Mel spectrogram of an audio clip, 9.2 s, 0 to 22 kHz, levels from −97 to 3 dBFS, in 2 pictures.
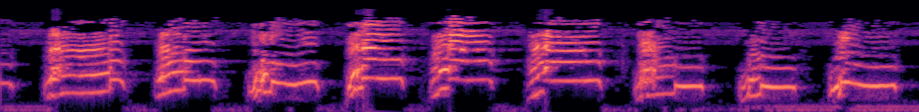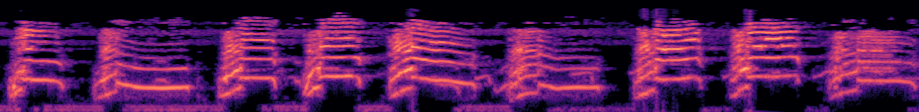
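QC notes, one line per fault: Nothing stood out on listening.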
